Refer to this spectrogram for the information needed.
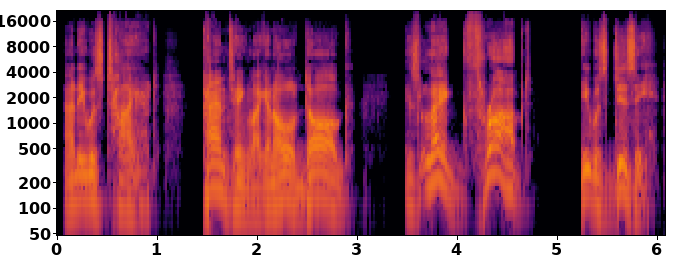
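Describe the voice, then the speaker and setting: A man narrating a suspense novel as an audiobook, in an expressive, dramatic delivery. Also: fairly low pitch, takes it slowly, no echo, clean studio sound. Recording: added music and sound effects underneath. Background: music and sound effects.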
